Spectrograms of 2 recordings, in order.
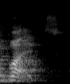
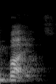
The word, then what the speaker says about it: Budden: First of all, it's Budden. His name is Joe Buttons. As I'm pressing the buttons on my camera or my computer. Now, because of reality TV, when they had to spell it, he spells it Budden, but it's Joey Buttons.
